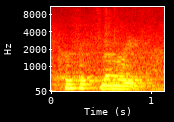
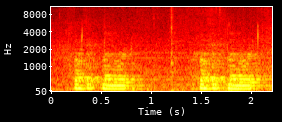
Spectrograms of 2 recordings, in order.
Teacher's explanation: You clearly hear the sound T in perfect memory, and when you speak fast, you say it perfect memory, where the sound T is not produced, or it appears to have been deleted.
